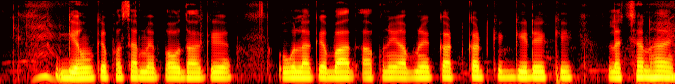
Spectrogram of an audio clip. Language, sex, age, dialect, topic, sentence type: Magahi, male, 18-24, Southern, agriculture, question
